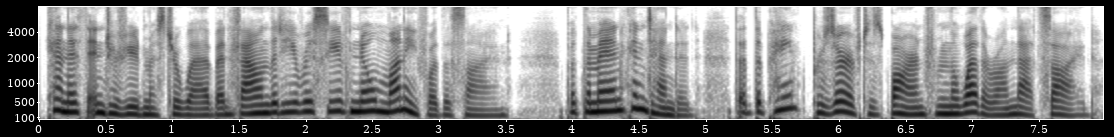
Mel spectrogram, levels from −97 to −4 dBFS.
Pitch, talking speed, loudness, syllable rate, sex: 210 Hz, 225 wpm, -18 LUFS, 5.8 syllables/s, female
